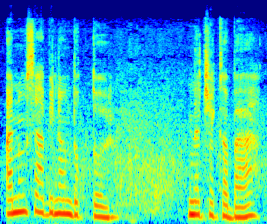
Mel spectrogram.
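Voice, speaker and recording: A woman's voice: a little high, normal speed, slight background noise, natural voice. An actress playing a caring, worried young girlfriend in a Filipino radio drama, solicitous and questioning, with a Filipino accent.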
